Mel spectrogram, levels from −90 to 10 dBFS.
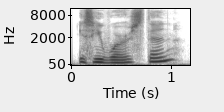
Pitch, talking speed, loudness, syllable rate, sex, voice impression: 200 Hz, 200 wpm, -15 LUFS, 5.2 syllables/s, female, feminine, middle-aged, tensed, hard, slightly muffled, slightly raspy, intellectual, calm, slightly lively, strict, sharp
